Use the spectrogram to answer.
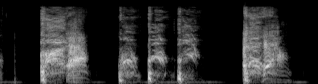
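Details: Cartoon sound effect of a character coughing: five harsh, dry cough bursts in quick succession.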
